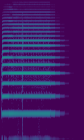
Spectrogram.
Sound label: Notes Pipes B long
